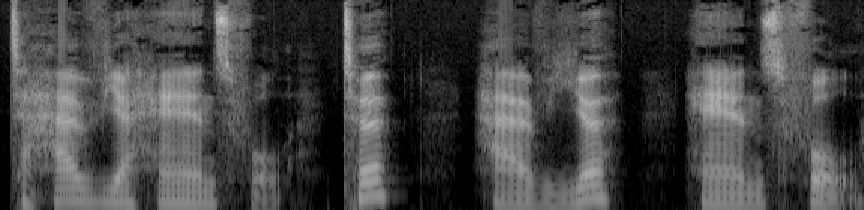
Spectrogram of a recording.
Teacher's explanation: you're going to hear y instead of your, as well as the t instead of to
